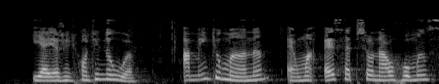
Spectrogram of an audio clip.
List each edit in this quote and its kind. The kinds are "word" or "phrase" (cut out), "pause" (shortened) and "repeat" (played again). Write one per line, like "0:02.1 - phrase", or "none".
none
